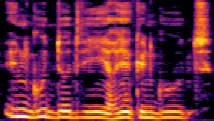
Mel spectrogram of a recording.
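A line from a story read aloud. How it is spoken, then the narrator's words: Half commanding, half pleading. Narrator (French): dit d'un ton moitié impérieux, moitié suppliant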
